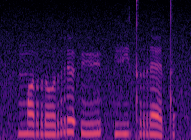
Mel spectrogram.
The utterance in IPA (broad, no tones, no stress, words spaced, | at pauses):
mɔro røʔy | vʲotrɛt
